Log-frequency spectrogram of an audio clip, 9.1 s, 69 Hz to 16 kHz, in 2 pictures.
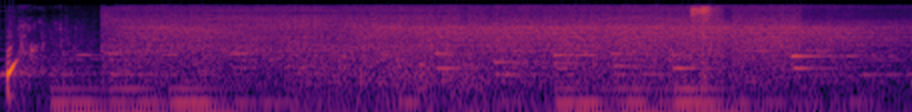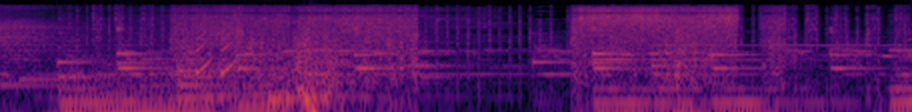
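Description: Water flows and splashes through the Where's My Water? 2 puzzle game, with bursts of gushing and dripping layered over steady game music for most of the span.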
